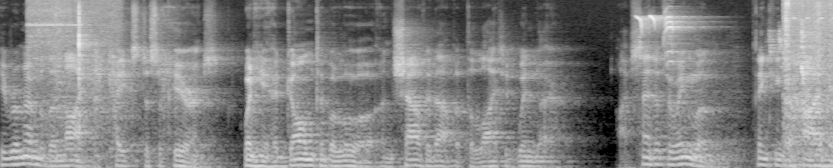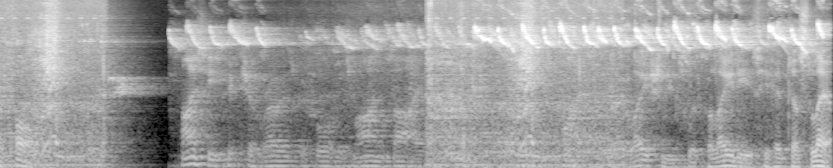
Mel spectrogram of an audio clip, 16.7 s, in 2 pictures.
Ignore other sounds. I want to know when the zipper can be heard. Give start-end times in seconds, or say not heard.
0.3-1.2, 7.8-9.4, 12.6-14.6.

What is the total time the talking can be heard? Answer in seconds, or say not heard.
15 s.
